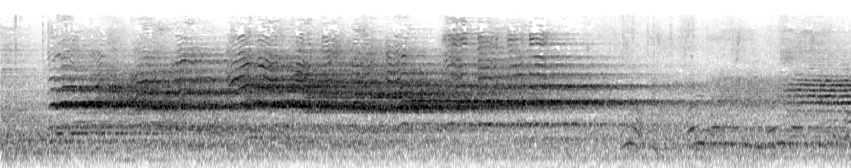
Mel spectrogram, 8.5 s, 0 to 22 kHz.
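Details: At Port of Nagoya Public Aquarium, Japan, on 11 August 2018, belugas moved between pools give a long, bright, buzzy harmonic squeal. It wavers slightly in pitch, then breaks into softer trailing notes.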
